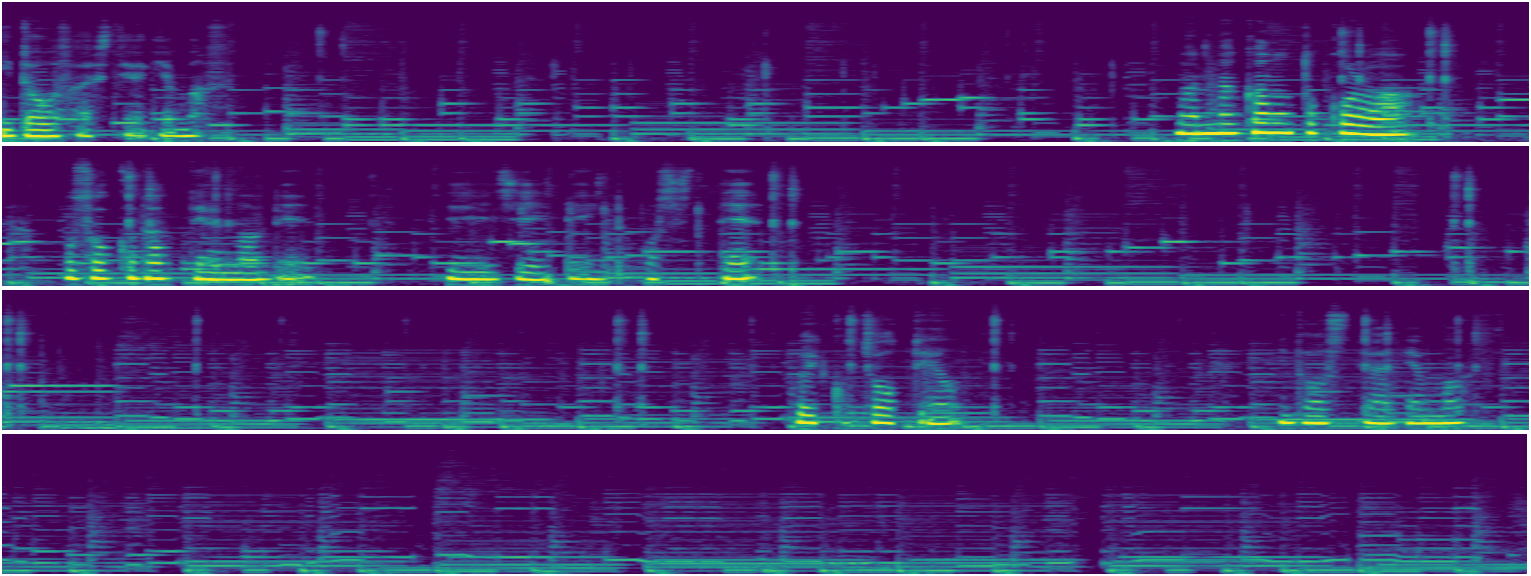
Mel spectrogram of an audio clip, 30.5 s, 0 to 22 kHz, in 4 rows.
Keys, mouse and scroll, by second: 2.0 middle click, 2.8-3.1 scroll down 2, 3.1 middle click, 4.2 shift+middle click, 4.4 shift+scroll up 3, 5.0 click, 5.3 middle click, 5.7 g, 7.1 click, 7.4 g, 8.7 click, 8.9 g, 9.8 scroll down 1, 9.8 middle click, 10.5 shift+middle click, 10.8 middle click, 11.5 click, 12.1 KP_3, 12.6-13.0 scroll up 1, 13.2 alt+z, 13.7 shift+middle click, 14.0 g, 15.3 click, 15.6 g, 16.6 click, 16.8 g, 17.6 shift+middle click, 18.3 click, 18.6 g, 19.5 click, 19.9 g, 20.6 shift+middle click, 20.8-21.1 scroll up 2, 21.1 click, 21.4 g, 22.5 click, 22.8 g, 23.4 click, 23.5 g, 23.9 click, 24.1 g, 24.5 click, 24.6 g, 25.1-25.6 scroll down 4, 25.4 alt+z, 25.6 middle click, 26.1 shift+middle click, 26.2 scroll down 2, 26.3 middle click, 27.1 scroll down 1, 27.3 shift+middle click, 27.5 middle click, 27.8 shift+middle click, 28.1 click, 28.3 click, 28.9 ctrl+KP_1, 29.1 scroll up 2, 29.4 shift+middle click, 29.5 g, 30.1 scroll down 2, 30.2 middle click.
